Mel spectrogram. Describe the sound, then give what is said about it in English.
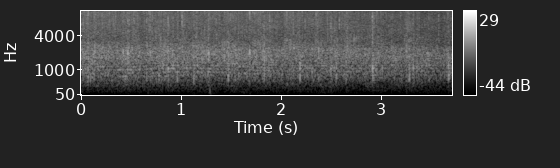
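Steady, dense applause from a church audience praising God after a 71-year-old man gave his life to Jesus, a continuous wash of many hands clapping at an even loudness with sharp individual claps poking through, and no voices. “Hey, you can't patty cake and golf clap for stuff like that. Somebody give God praise.”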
